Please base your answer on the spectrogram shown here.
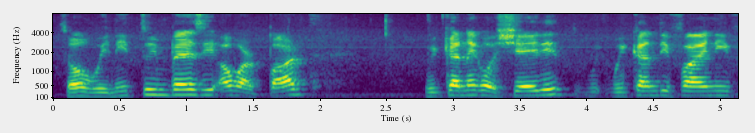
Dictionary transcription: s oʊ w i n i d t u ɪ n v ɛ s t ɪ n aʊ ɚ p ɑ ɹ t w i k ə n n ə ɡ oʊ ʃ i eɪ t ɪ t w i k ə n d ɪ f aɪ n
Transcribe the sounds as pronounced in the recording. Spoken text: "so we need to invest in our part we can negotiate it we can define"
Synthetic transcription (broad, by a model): s oʊ w i n i d t u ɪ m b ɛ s ɪ n aʊ ɚ p ɑ ɹ t w i k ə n n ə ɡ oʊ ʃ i eɪ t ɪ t w i k ə n d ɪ f aɪ n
